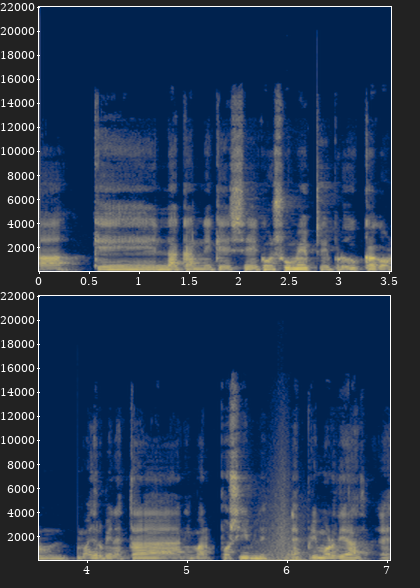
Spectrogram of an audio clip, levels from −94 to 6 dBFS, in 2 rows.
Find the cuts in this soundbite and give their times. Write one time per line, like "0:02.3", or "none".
0:02.8
0:03.9
0:05.3
0:06.1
